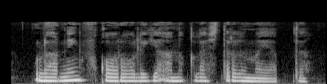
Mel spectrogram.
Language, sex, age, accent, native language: Uzbek, female, 35+, Toshkent viloyati, Uzbek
